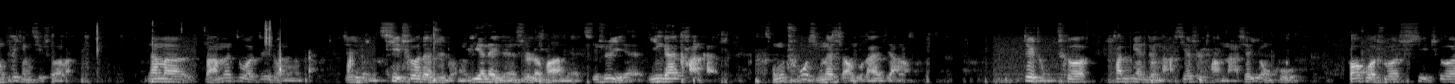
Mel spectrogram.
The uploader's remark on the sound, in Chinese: 由于设备原因，本期节目略有些杂音，请各位见谅。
